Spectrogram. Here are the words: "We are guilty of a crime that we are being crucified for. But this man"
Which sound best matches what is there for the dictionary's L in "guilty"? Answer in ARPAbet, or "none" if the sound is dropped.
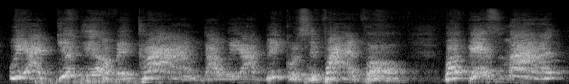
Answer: none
